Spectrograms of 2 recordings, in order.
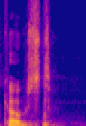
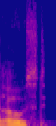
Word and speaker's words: Oast: This is a 5% alcohol premium blonde ale from Charleston, South Carolina, from the Edmunds Oast Brewing, not Edmunds Coast. – Or Oats. – I could fucking spell. – It's Oast.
